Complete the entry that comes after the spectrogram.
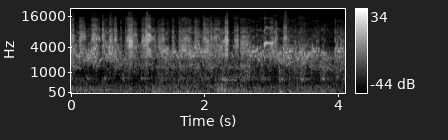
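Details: Australian budgies in an aviary colony, singing and chirping together: a dense, continuous wash of high chattering, squawky notes and brief tweets overlapping without pause.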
